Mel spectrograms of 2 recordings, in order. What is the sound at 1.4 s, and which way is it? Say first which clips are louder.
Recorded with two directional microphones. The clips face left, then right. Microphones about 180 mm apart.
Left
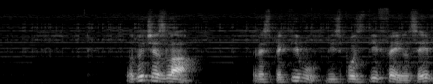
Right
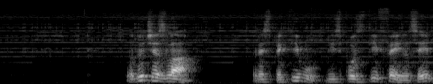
Speech: left 1 dB; 20° right (ahead or behind).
